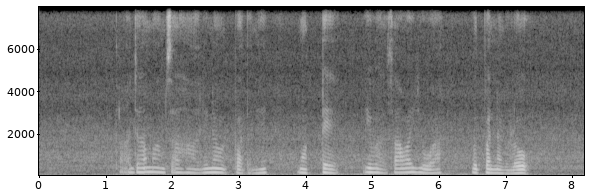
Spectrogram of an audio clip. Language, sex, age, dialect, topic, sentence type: Kannada, female, 56-60, Dharwad Kannada, agriculture, statement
